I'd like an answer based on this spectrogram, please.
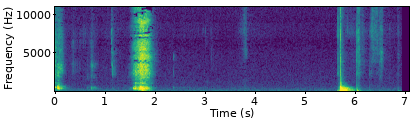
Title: Wet, messy induced sneezes plus blows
